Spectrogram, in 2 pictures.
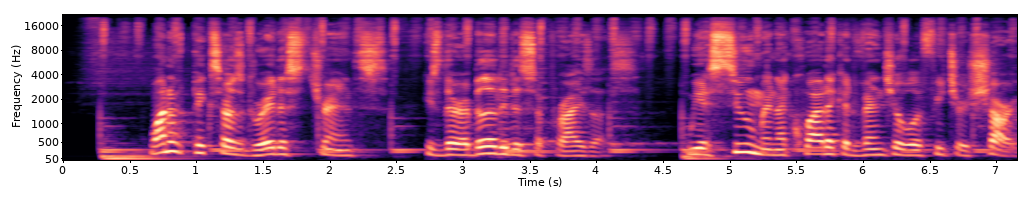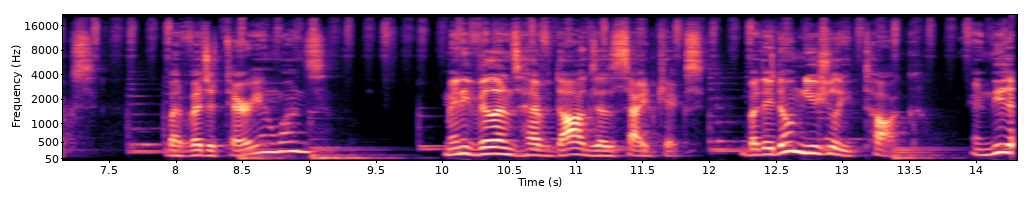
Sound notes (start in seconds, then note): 1.0 voiceover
